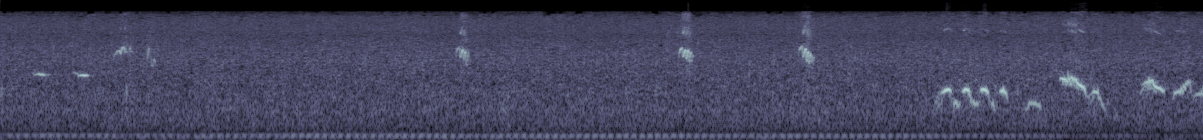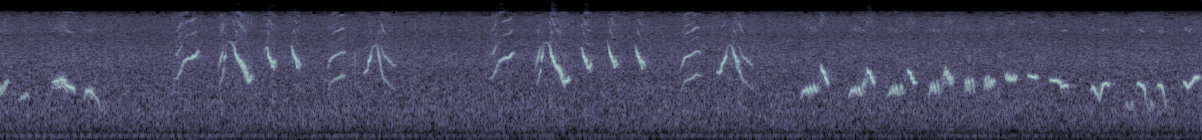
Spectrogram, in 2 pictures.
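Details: White-rumped shama with water in the background: sparse single high notes at first, then rich, rapid phrases of slurred, warbling whistles that rise and fall, growing denser toward the end.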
